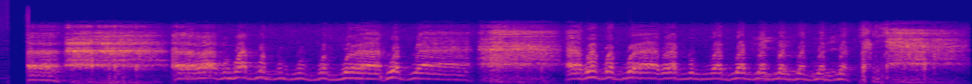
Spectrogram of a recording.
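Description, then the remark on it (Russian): A dog growls and barks in two long, loud bursts with a short pause between them. Its rough, wavering snarls run almost continuously, with no one speaking. “Но самым преданным другом человека всегда была собака.”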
